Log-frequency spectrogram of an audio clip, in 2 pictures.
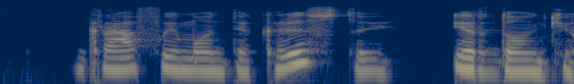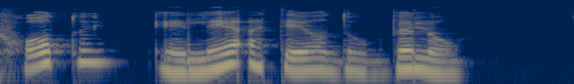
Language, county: Lithuanian, Telšiai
